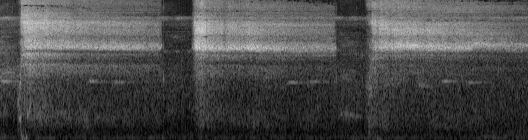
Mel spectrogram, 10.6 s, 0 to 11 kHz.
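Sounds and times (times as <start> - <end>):
voices imitating flowing river water with breathy shushing hisses: 0.0 - 10.5.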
